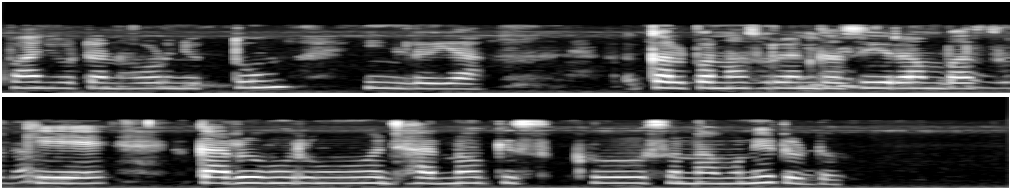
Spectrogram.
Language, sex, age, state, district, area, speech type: Santali, female, 18-30, Jharkhand, Seraikela Kharsawan, rural, spontaneous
